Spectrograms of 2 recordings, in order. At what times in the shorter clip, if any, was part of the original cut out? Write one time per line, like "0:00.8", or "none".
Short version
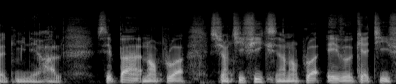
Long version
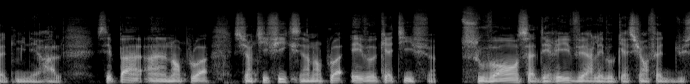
0:01.4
